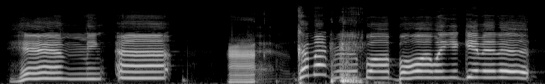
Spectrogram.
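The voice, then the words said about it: Imitates a singer's voice. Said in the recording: “do my Rihanna impression”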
